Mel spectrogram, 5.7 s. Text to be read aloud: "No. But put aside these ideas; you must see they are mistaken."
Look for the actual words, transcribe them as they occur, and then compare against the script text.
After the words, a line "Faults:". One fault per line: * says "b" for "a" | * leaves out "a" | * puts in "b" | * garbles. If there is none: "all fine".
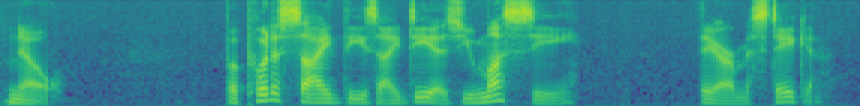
"No. But put aside these ideas; you must see they are mistaken."
Faults:
all fine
